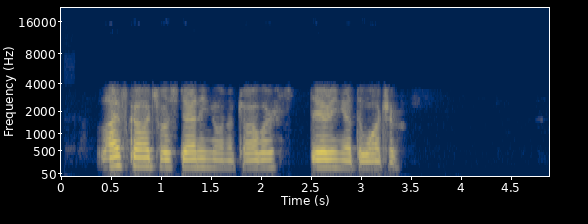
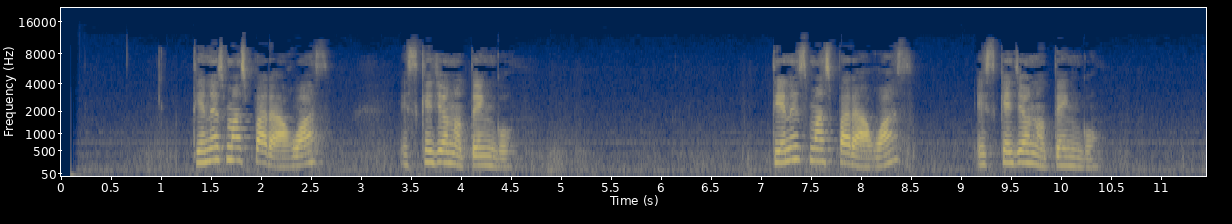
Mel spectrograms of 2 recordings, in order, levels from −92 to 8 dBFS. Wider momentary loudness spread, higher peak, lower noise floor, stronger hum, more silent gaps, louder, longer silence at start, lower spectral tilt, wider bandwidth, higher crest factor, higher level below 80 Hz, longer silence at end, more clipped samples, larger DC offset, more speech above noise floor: second, 12 LU vs 16 LU; about the same, -2 dBFS vs -4 dBFS; first, -85 dBFS vs -51 dBFS; neither; neither; about the same, -20 LUFS vs -21 LUFS; first, 0.4 s vs 0.1 s; first, -9.5 dB/octave vs -3 dB/octave; second, 4 kHz vs 12 kHz; about the same, 18 dB vs 20 dB; second, -68 dBFS vs -58 dBFS; first, 1.55 s vs 1.05 s; neither; neither; first, 67 dB vs 30 dB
